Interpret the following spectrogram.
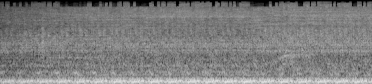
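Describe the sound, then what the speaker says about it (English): A 1953 Oldsmobile Rocket Super 88 barn-find engine runs steadily at idle, a loud, continuous low rumble with an even pulsing beat and no speech throughout. "So the engine's been running for a while."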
